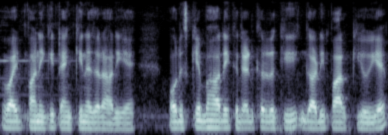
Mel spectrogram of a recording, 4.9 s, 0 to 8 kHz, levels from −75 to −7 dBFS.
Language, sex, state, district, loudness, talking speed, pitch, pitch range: Hindi, male, Chandigarh, Chandigarh, -20 LUFS, 245 wpm, 105 Hz, 100-110 Hz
